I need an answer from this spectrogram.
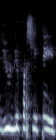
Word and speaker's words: university: Tetapi kalau ada kata tulisannya university, bacanya kan university, dia tulisannya u tapi bunyinya kayak y.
